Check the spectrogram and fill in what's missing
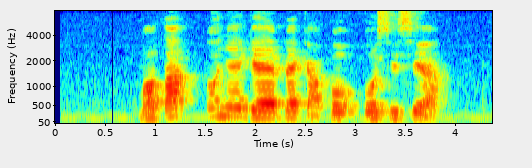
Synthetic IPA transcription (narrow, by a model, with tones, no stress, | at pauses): k͡pɔ˨ta˦o˦ɲe˦ɡe˦be˦ka˨pʊ˦o˦si˦si˦a˨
